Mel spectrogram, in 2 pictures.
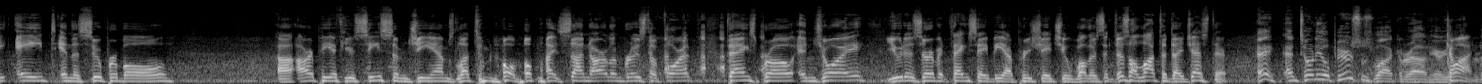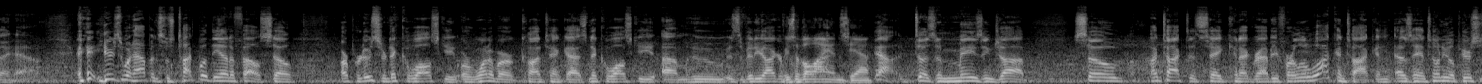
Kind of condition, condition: setting, busy venue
